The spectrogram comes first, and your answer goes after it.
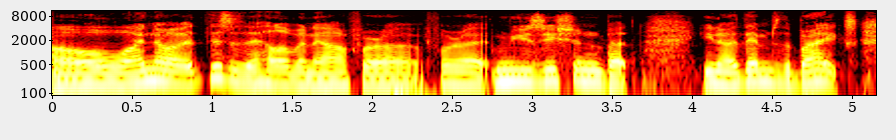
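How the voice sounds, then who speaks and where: A woman's fairly low-pitched voice at a moderate pace, very even in loudness, with an Australian accent and a quiet background. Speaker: radio host. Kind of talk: radio interview. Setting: radio studio.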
